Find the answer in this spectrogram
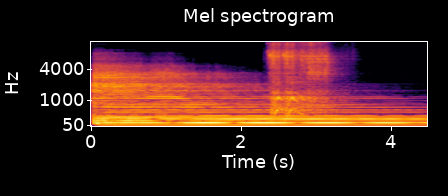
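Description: Closing music: a distorted electric guitar chord struck once and left to ring, with a short noisy hit about two and a half seconds in.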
